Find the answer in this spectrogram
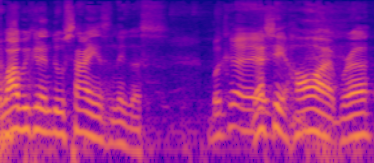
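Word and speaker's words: Negus: Yeah, it's it's spelled like the- N-E-G-U-S, right. like the king.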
